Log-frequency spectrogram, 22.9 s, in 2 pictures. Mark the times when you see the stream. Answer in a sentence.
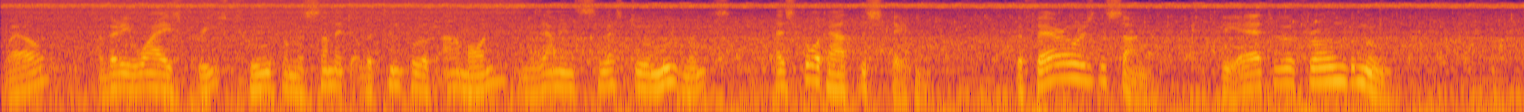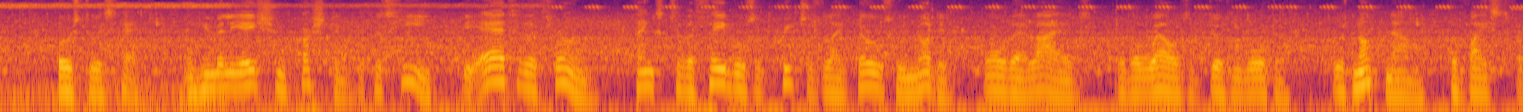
The stream can be heard from 0.0 to 22.8 s.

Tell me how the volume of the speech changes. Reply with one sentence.
The loudness of the speech stays about the same.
